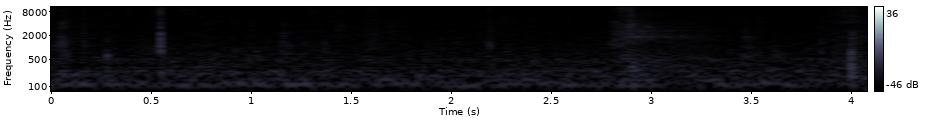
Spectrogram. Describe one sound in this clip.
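Paper pages rustle as a man turns them.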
